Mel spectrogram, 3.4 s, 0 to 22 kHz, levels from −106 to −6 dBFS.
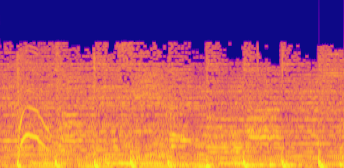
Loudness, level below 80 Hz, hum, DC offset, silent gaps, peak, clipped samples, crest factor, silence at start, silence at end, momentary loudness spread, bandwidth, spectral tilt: -14 LUFS; -18 dBFS; none; under 0.1%; none; 0 dBFS; under 0.1%; 12 dB; 0 s; 0 s; 2 LU; 8 kHz; -5.5 dB/octave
